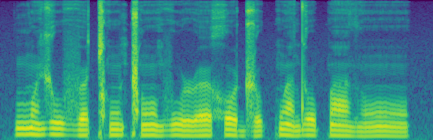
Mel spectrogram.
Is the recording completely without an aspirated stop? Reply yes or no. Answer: no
